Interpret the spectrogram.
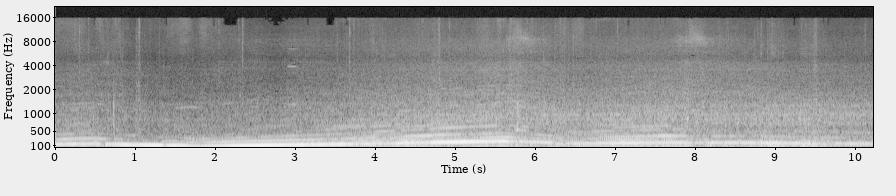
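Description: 2021 Honda Civic Type R's turbocharged 2.0-litre four-cylinder, breathing through an aftermarket Invidia exhaust and Takeda intake, heard from inside the cabin as it accelerates through the gears. Revs dip about a second in, climb for several seconds, drop at an upshift about six seconds in, then hold steady at cruise.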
